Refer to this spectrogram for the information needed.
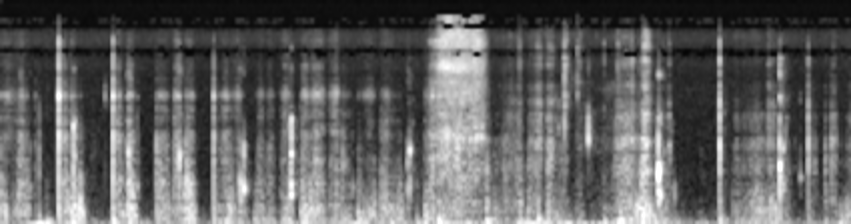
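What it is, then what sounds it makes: Cardboard box tapped and scratched with a fingernail. A long pointed red fingernail scratches and taps across the white printed surface of a cardboard lamp box. Quick, dry taps with very short decay are mixed with soft, bright scratching, including a longer rasping scrape near the middle.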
